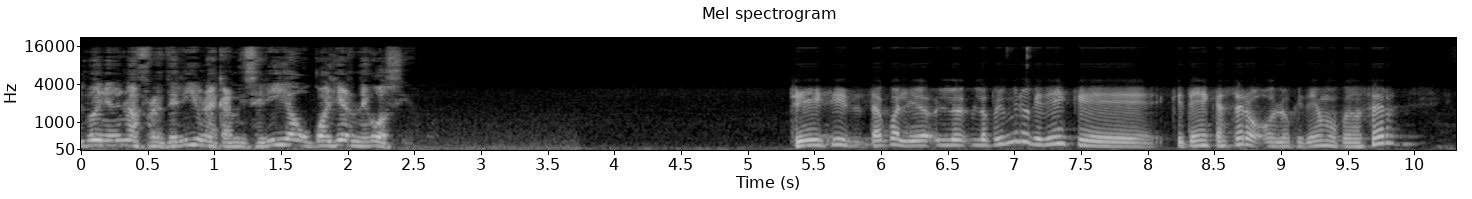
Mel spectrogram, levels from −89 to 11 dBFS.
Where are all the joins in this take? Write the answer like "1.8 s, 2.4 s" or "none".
none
